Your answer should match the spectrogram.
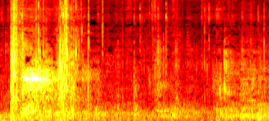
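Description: Close rustling and crunching noise, loudest in a burst during the first second, then fainter rustling.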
